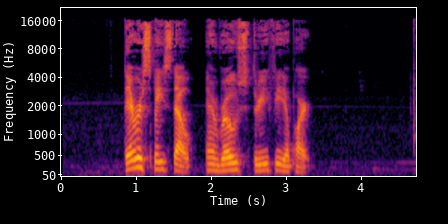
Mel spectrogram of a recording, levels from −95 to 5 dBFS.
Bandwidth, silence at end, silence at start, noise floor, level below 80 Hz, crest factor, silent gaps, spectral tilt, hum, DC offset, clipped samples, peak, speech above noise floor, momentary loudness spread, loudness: 17 kHz; 1.45 s; 0.85 s; -68 dBFS; -62 dBFS; 20 dB; none; -3 dB/octave; none; under 0.1%; under 0.1%; 0 dBFS; 50 dB; 11 LU; -18 LUFS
